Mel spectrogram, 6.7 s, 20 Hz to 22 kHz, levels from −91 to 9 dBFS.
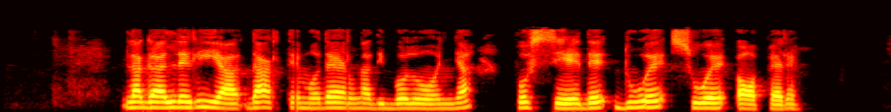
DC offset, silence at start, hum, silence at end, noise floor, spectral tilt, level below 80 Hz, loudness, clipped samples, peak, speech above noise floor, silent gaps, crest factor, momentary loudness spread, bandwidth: under 0.1%; 0.95 s; none; 0.7 s; -85 dBFS; -5 dB/octave; -60 dBFS; -17 LUFS; under 0.1%; -2 dBFS; 69 dB; none; 16 dB; 9 LU; 7.8 kHz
